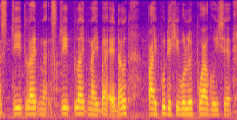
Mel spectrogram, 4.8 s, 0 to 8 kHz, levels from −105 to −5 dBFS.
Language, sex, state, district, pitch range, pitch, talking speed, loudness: Assamese, male, Assam, Kamrup Metropolitan, 145-160 Hz, 150 Hz, 140 wpm, -17 LUFS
